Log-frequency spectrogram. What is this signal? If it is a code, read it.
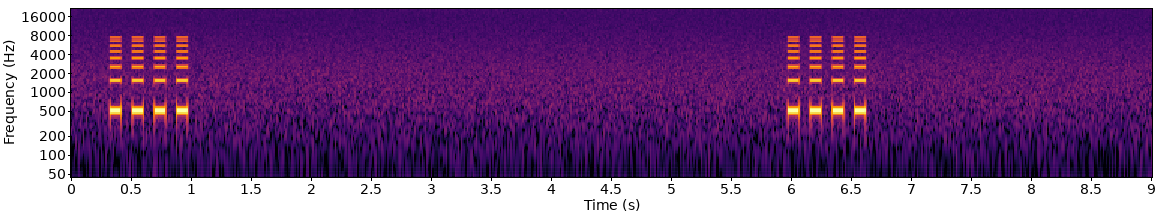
Alarm pattern, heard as an alarm's beeps, played twice, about 510 Hz. Temporal four. Carbon monoxide.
